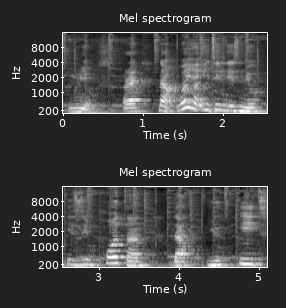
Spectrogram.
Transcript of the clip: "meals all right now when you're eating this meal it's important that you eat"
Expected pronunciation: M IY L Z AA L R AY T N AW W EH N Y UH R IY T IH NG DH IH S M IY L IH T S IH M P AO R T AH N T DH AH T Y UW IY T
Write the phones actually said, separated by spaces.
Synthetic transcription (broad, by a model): M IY L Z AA R AY T N AW W EH N Y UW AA IY T IH NG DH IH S M IY L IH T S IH M P AO T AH N T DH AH T Y UW IY T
